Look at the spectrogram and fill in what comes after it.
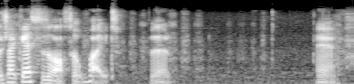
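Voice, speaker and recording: There is noticeable background noise. A man talks over it at a fairly slow pace. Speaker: artist drawing and talking about own fantasy world. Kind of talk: casual drawing commentary. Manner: halting, repeats words.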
